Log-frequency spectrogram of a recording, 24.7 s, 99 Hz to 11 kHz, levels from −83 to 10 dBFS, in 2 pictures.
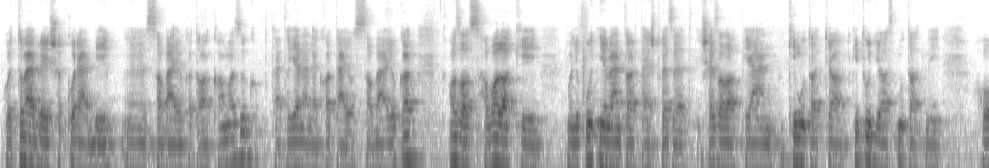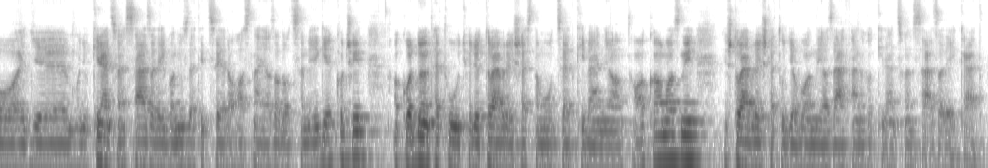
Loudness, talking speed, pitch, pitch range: -32 LUFS, 140 wpm, 105 Hz, 100-110 Hz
